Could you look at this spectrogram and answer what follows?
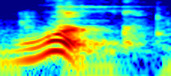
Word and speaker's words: work: it with an E so make sure you really pronounce that R sound work she has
